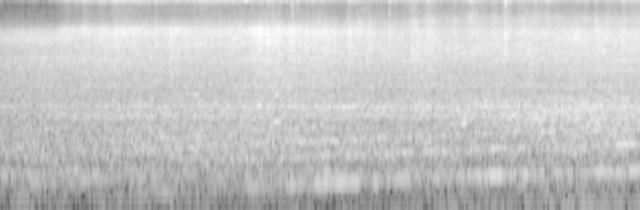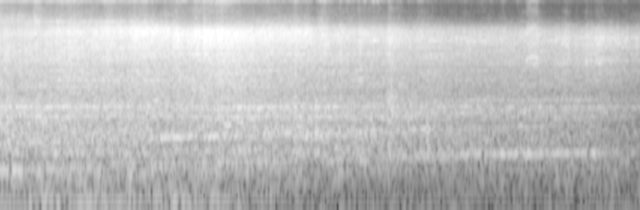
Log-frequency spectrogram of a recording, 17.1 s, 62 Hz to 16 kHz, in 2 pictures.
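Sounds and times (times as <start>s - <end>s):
electric tram rumbling on rails: 0.0s - 17.0s.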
